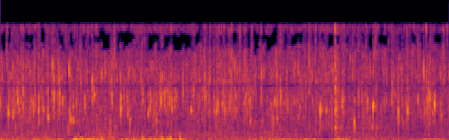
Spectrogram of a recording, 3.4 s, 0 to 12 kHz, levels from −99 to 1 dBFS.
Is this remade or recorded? remade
